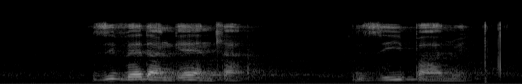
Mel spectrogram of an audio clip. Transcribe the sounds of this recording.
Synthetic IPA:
zivɛlaŋɡʱɛnt͡ɬʼa | zib̥ʱaːlwɛ

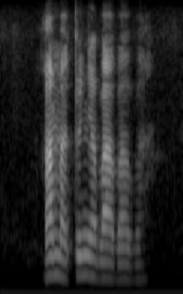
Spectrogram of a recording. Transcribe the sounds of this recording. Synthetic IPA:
ɣamatʼoɲabababa

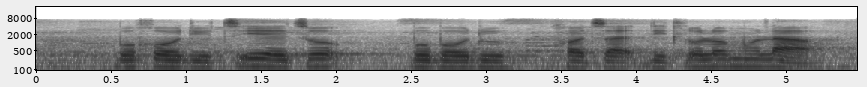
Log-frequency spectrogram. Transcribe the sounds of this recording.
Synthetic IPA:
bʊk͡xodut͡sʼɪet͡sʼɔ | bʊbodu | q͡χʰɔt͡sʼadit͡ɬʼʊlɔmʊlaːɔ

